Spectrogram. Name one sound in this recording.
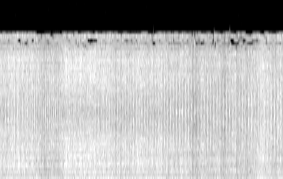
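A motorcycle engine putters along the road.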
